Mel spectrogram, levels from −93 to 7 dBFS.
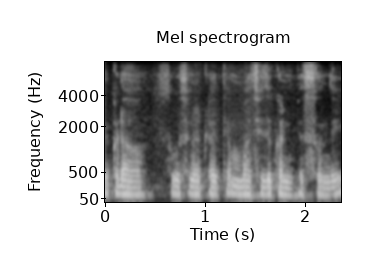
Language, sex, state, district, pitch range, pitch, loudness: Telugu, male, Andhra Pradesh, Srikakulam, 110-115 Hz, 110 Hz, -18 LUFS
